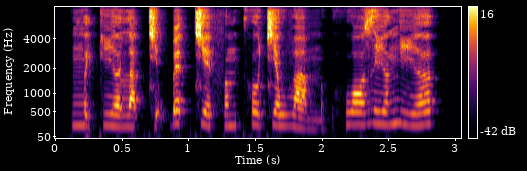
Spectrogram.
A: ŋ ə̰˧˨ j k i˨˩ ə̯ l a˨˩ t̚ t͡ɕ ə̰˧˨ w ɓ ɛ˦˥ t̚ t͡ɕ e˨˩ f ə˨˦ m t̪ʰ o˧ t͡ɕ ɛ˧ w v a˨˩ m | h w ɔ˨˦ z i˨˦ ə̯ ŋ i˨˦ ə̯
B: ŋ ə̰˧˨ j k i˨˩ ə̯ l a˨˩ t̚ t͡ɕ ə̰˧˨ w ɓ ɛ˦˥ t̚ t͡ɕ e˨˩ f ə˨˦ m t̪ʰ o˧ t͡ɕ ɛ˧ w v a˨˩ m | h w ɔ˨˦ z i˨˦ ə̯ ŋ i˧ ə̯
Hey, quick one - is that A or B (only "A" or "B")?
A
